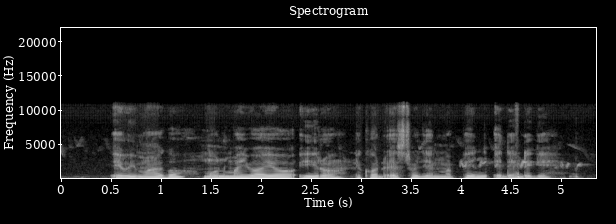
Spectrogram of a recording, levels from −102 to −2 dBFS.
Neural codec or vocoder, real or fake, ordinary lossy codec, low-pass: none; real; none; 10.8 kHz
